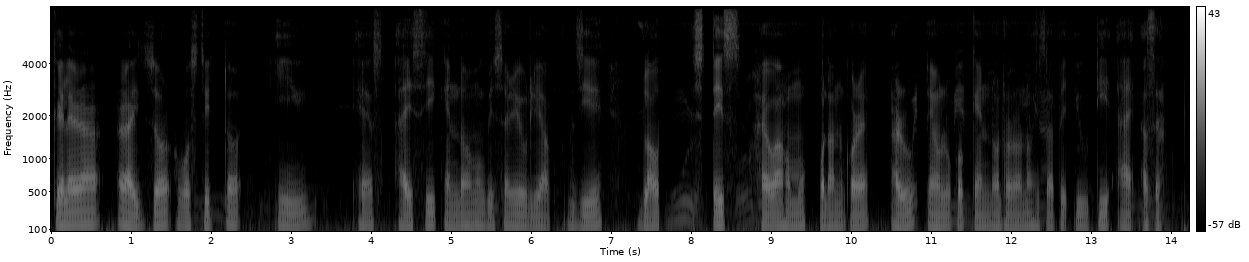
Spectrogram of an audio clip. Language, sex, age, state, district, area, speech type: Assamese, male, 45-60, Assam, Dhemaji, rural, read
